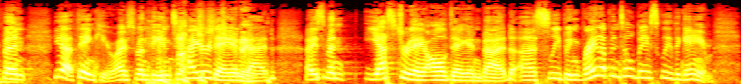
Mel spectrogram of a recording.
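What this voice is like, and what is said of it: Hoarse, sick-sounding voice. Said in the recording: “You sound terrible ... I'm losing my voice.”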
